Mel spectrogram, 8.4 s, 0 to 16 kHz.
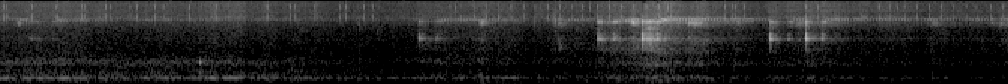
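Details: Hard drive side of an Acer S3-392G laptop (second replacement unit) gives occasional loud seek clicks and ticks over a quiet hum; store staff called the noise acceptable.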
